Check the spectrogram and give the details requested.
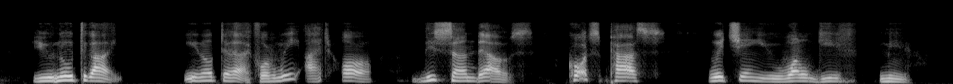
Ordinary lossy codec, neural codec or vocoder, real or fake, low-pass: none; codec, 16 kHz in and 24 kHz out, 0.4 kbps, LongCat-Audio-Codec, four codebook decoder; fake; 7.2 kHz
